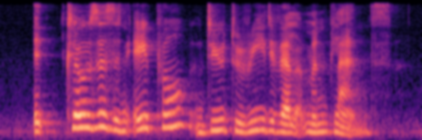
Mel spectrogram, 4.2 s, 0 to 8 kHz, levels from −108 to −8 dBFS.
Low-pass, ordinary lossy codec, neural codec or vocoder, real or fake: 7.2 kHz; none; vocoder, 44.1 kHz, 128 mel bands every 512 samples, BigVGAN v2; fake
